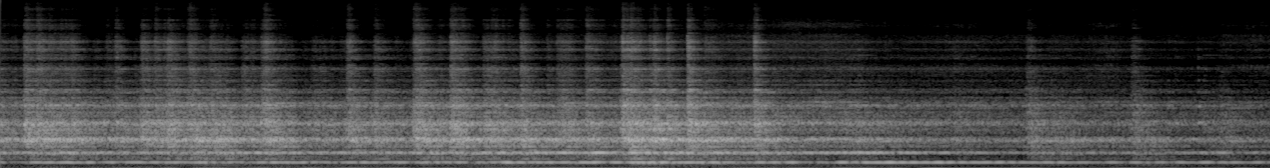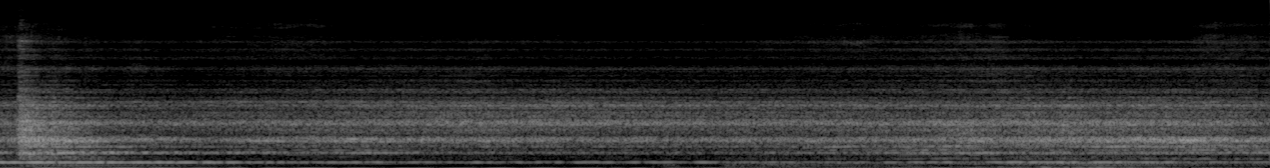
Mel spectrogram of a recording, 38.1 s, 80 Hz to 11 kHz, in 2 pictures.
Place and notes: {
  "title": "Faliro station, Piraeus, Athen - pedestrian bridge",
  "date": "2016-04-08 19:25:00",
  "description": "metal pedestrian bridge from tram to metro station, above the motorway\n(Sony PCM D50, DIY contact mics)",
  "latitude": "37.94",
  "longitude": "23.66",
  "altitude": "6",
  "timezone": "Europe/Athens"
}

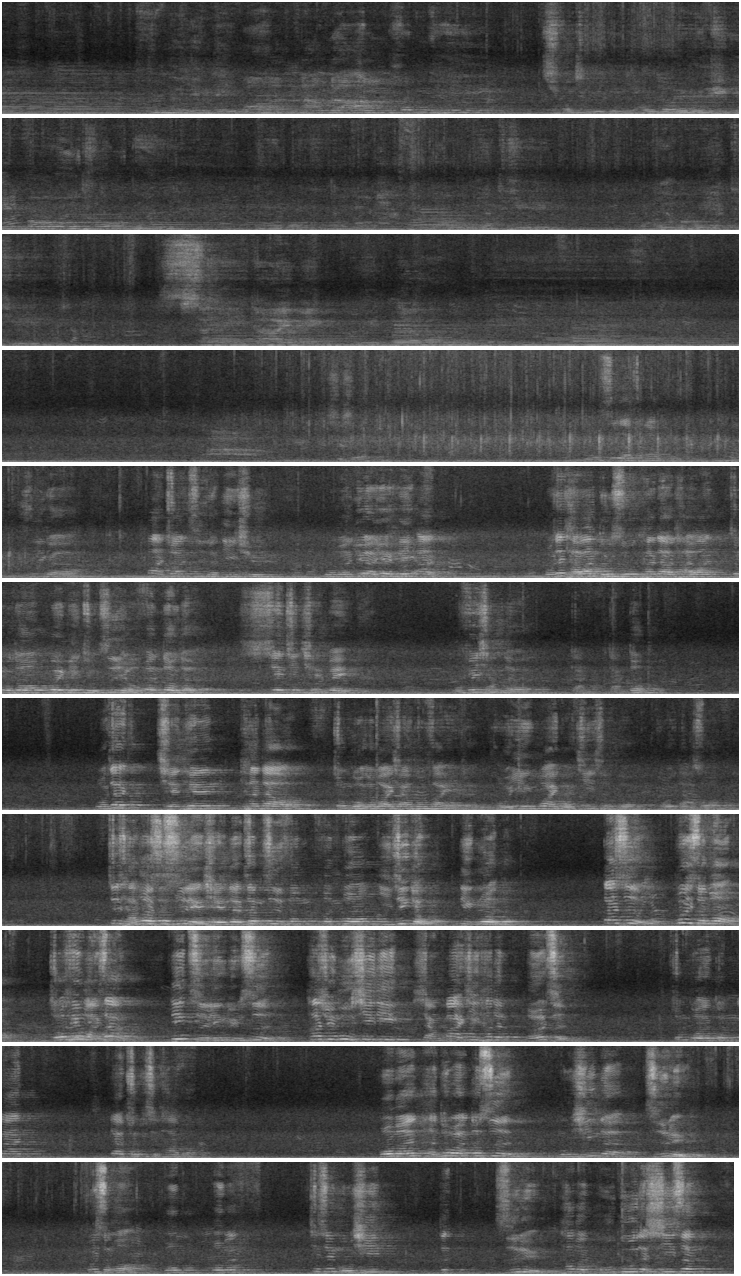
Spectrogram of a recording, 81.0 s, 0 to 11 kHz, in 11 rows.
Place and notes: {
  "title": "National Chiang Kai-shek Memorial Hall, Taipei - singing",
  "date": "2013-06-04 19:53:00",
  "description": "event activity of the Tiananmen Square protests, A Hong Kong students are singing, Sony PCM D50 + Soundman OKM II",
  "latitude": "25.04",
  "longitude": "121.52",
  "altitude": "8",
  "timezone": "Asia/Taipei"
}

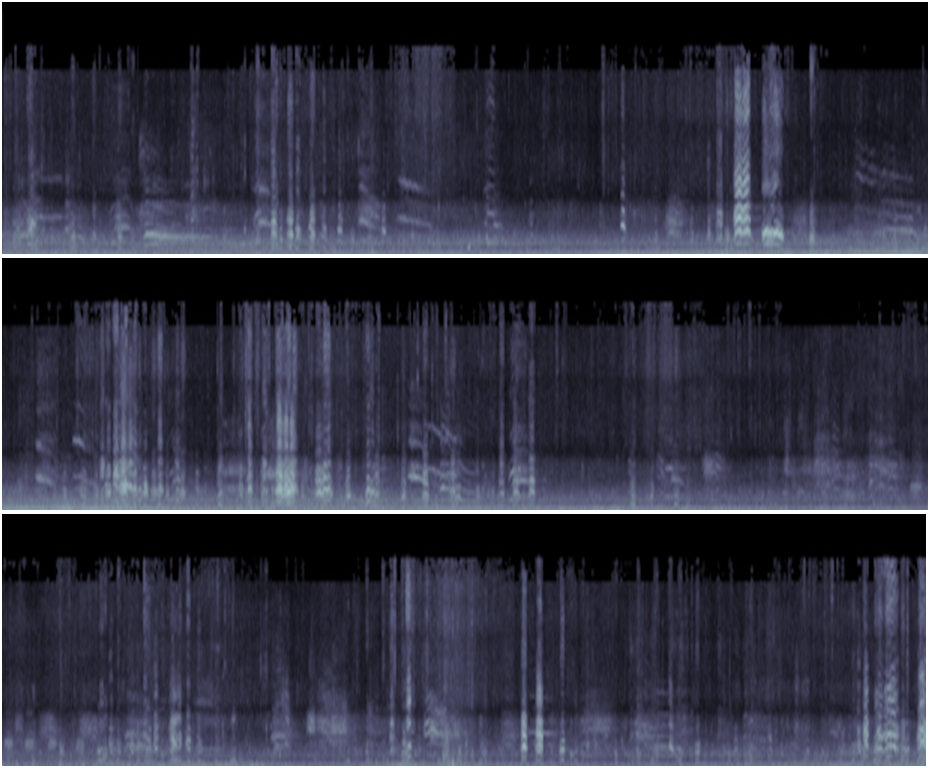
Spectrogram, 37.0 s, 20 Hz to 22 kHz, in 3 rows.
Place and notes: {
  "title": "Most Groszowy w Opolu, Opole, Polska - (44) Ducks quacking near the Groszowy Bridge",
  "date": "2016-11-13 17:35:00",
  "description": "Ducks quacking near the Groszowy Bridge.\nbinaural recording with Soundman OKM + Zoom H2n\nsound posted by Katarzyna Trzeciak",
  "latitude": "50.67",
  "longitude": "17.92",
  "altitude": "156",
  "timezone": "Europe/Warsaw"
}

